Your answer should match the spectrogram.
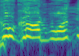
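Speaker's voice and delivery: high, loud panicked imitation; mock alarm, squeaking upward; voice cracking. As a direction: crack the voice like a startled dad. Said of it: "You can hear his voice crack".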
